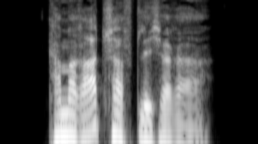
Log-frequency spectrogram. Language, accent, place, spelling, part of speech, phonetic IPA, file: German, Germany, Berlin, kameradschaftlicherer, adjective, [kaməˈʁaːtʃaftlɪçəʁɐ], De-kameradschaftlicherer.ogg
- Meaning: inflection of kameradschaftlich: 1. strong/mixed nominative masculine singular comparative degree 2. strong genitive/dative feminine singular comparative degree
